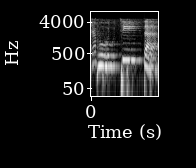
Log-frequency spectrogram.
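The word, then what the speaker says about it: 붙이다: dan melipat jobtanya melipat Bu cita tulisannya buida Tapi bacanya buciita artinya apa menempel ya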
